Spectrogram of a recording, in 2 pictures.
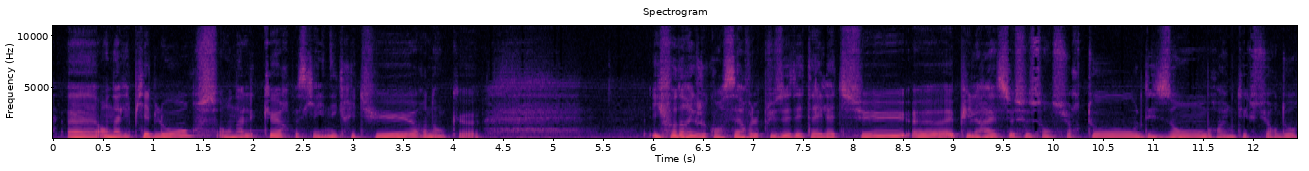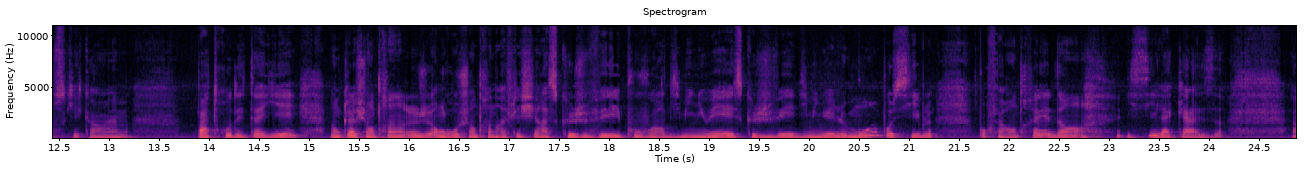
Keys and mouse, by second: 21.7 click.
